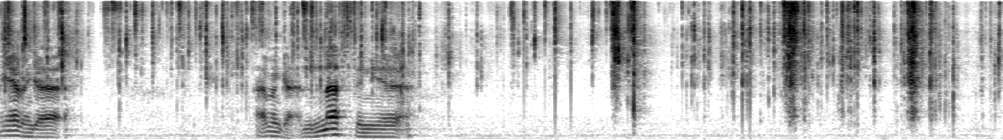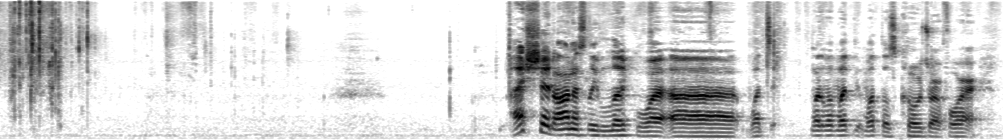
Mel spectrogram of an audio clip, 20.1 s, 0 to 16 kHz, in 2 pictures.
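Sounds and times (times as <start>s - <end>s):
foil wrapper tearing and crinkling: 0.0s - 11.0s.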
